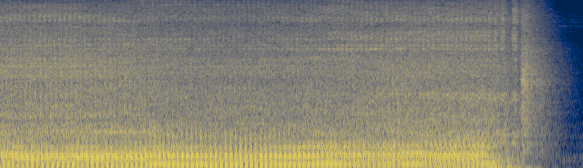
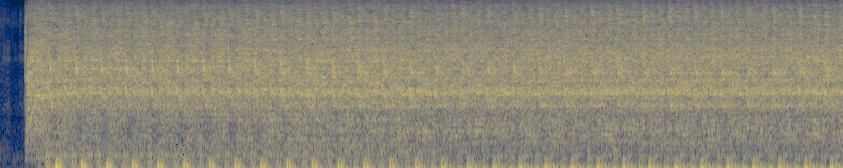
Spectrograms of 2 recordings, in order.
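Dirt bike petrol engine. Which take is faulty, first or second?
second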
